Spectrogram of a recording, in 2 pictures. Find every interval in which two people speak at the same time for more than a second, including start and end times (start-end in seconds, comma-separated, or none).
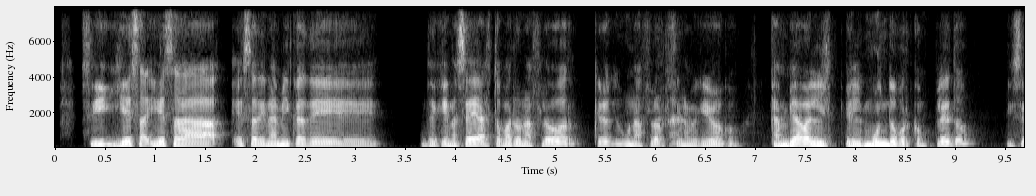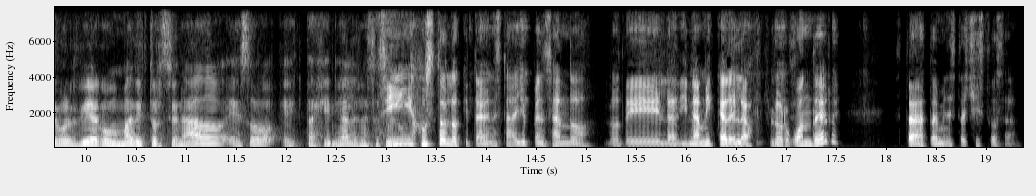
none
